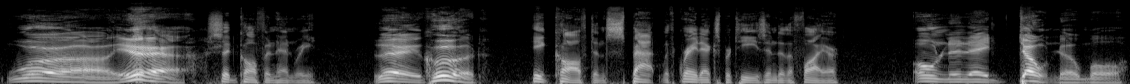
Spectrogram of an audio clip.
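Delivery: put-on hoarse, loud old tramp; rough coughing vagrant. A narrator's reading. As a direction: growl it like a sick tramp. Coffin Henry voice.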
